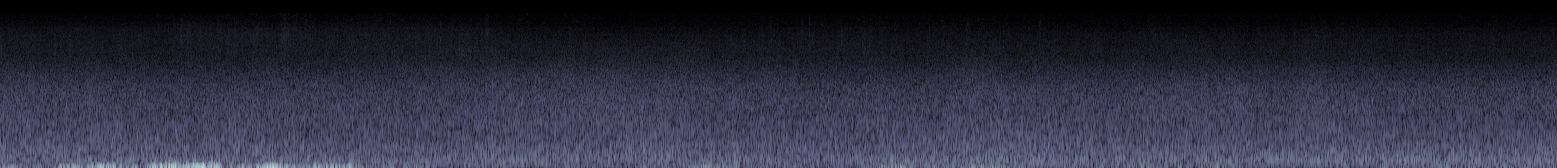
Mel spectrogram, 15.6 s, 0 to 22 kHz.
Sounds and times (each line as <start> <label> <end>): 0.0 wind noise 4.1
0.0 waves breaking on the beach 15.5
